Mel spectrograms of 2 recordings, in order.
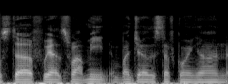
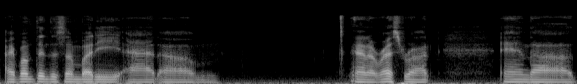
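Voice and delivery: ordinary delivery

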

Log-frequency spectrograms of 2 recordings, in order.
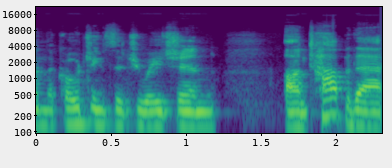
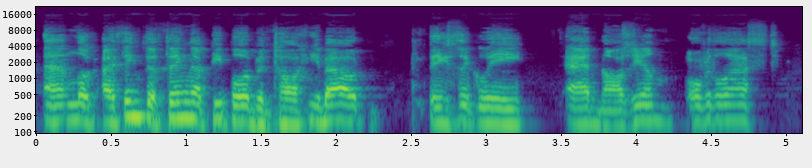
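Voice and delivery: ordinary delivery

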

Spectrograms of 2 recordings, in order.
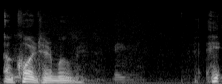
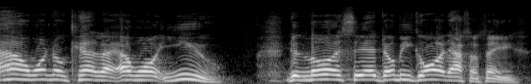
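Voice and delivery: clingy mama; 6 semitones higher than usual. Retold or imitated. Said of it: "He's like".

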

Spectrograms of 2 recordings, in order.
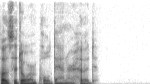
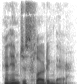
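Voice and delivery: plain reading voice

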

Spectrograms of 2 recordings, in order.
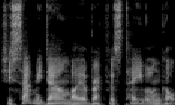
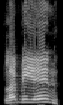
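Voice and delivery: high, loud desperate plea; loud pleading; 9 semitones higher, 10 dB louder than usual. A narrator's reading. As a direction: beg through the glass at full voice. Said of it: "I pleaded".

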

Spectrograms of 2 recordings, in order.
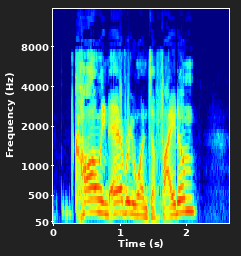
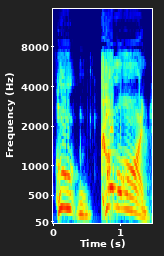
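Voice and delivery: giddy; 6 semitones higher, much slower than usual. Retold or imitated. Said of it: "open the door with giddiness".

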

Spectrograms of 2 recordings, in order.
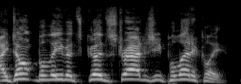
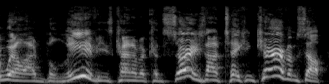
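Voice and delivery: concerned critic; 5 semitones lower, 4 dB quieter than usual. Retold or imitated. Imitating people who doubt him.

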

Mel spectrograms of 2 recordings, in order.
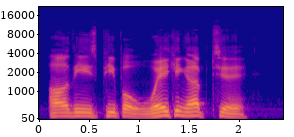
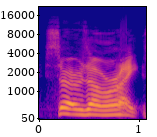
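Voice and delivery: Carver's voice; 7 semitones higher, 5 dB louder, slower than usual. Retold or imitated. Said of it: "says Carver".

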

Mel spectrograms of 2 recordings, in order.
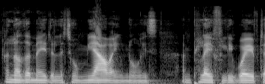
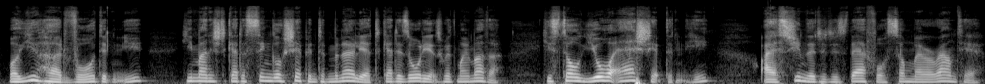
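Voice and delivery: higher-pitched princess voice; a princess laying out the facts; reasoning princess; 6 semitones higher, 3 dB louder than usual. A narrator's reading. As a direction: lift the pitch into a mildly regal character.

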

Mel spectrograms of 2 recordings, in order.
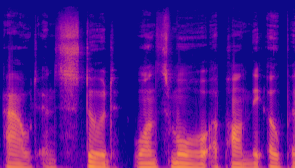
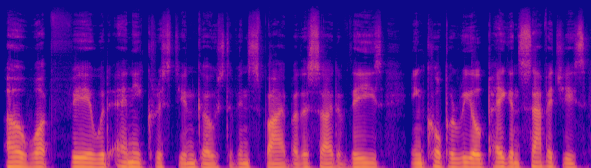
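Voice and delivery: plain reading voice

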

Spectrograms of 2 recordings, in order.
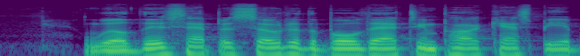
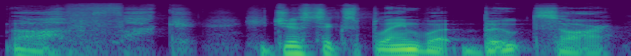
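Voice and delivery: normal talking voice

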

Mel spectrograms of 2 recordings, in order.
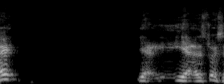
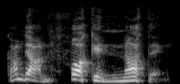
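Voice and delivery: louder, slow, emphatic comeback; angry retort; 8 dB louder, slower than usual. Retold or imitated. Comic retelling his comeback to an armed heckler, angrier and louder. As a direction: lean hard into an indignant retort.

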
